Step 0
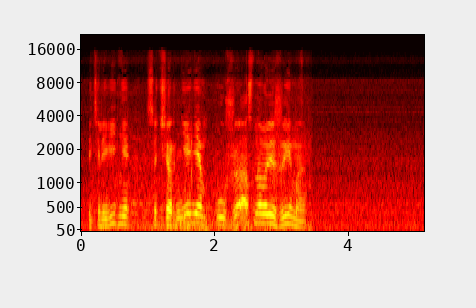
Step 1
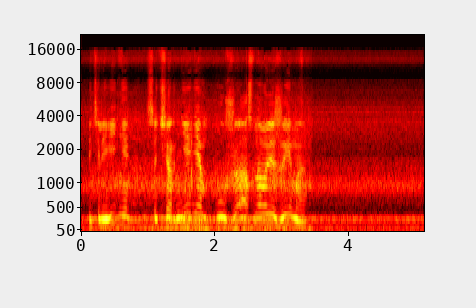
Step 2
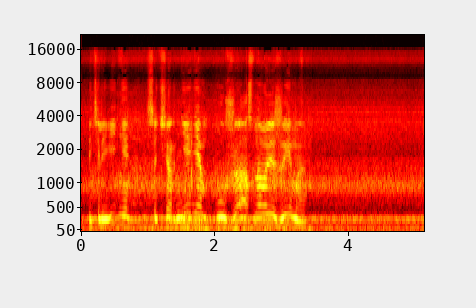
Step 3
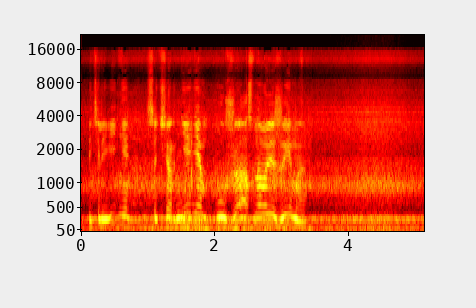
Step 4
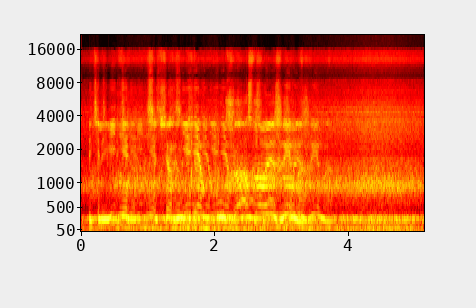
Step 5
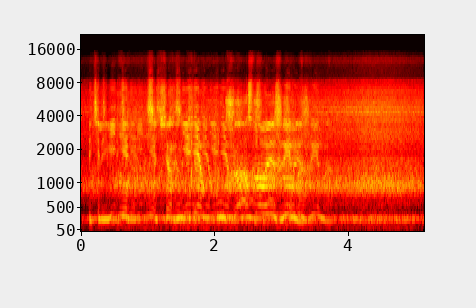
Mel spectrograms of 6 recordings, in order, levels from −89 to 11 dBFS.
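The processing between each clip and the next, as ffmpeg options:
-af "firequalizer=gain_entry='entry(100,0);entry(150,-27);entry(260,14);entry(380,-26);entry(570,-19);entry(910,10);entry(1800,-7);entry(3400,12);entry(9000,-10);entry(13000,12)':delay=0.05:min_phase=1,volume=1.41"
-af "areverse,acompressor=mode=upward:threshold=0.0224:ratio=2.5,areverse,alimiter=limit=0.316:level=0:latency=1:release=327,volume=2.24"
-af "dynaudnorm=f=240:g=7:m=3.98,volume=0.708"
-filter_complex "[0:a]alimiter=limit=0.237:level=0:latency=1:release=37,asplit=2[s0][s1];[s1]aecho=0:1:125|411:0.316|0.447[s2];[s0][s2]amix=inputs=2:normalize=0,volume=2.37"
-af "crystalizer=i=6:c=0,highpass=440,equalizer=f=440:t=q:w=4:g=-4,equalizer=f=660:t=q:w=4:g=-6,equalizer=f=3400:t=q:w=4:g=-7,lowpass=f=6700:w=0.5412,lowpass=f=6700:w=1.3066,volume=0.447"

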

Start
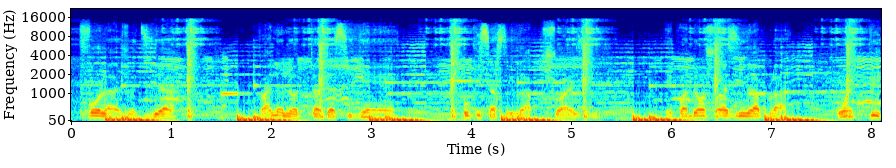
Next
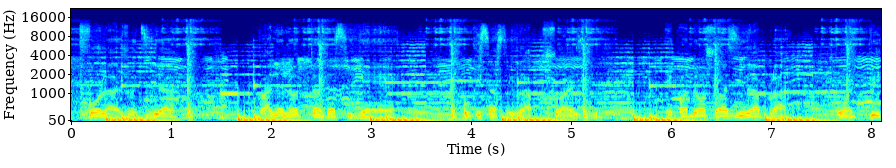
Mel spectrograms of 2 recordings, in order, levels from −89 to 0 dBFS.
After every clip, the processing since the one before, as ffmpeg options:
-filter_complex "[0:a]bandreject=f=750:w=24,acrossover=split=83|300|1000[s0][s1][s2][s3];[s0]acompressor=threshold=0.0316:ratio=4[s4];[s1]acompressor=threshold=0.0251:ratio=4[s5];[s2]acompressor=threshold=0.0178:ratio=4[s6];[s3]acompressor=threshold=0.00708:ratio=4[s7];[s4][s5][s6][s7]amix=inputs=4:normalize=0"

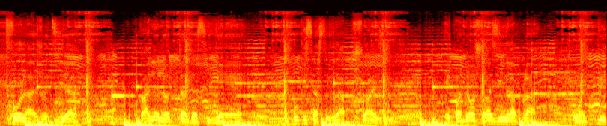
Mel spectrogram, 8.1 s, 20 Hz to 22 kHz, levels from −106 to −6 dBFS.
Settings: -af "equalizer=f=2500:t=o:w=0.33:g=-7,equalizer=f=6300:t=o:w=0.33:g=-9,equalizer=f=12500:t=o:w=0.33:g=-11,volume=2.24"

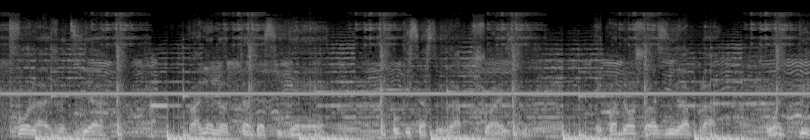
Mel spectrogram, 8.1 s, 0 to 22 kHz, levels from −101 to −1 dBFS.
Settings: -af "aeval=exprs='val(0)+0.0282*sin(2*PI*1400*n/s)':c=same,volume=0.398"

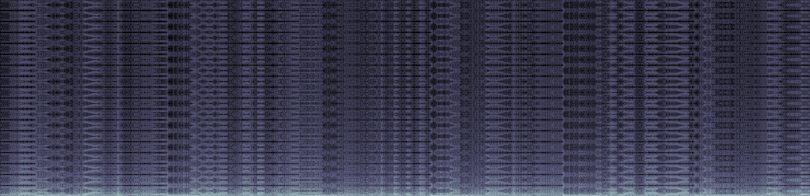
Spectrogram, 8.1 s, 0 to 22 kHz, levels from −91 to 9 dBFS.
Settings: -filter_complex "[0:a]asplit=2[s0][s1];[s1]alimiter=level_in=1.68:limit=0.0631:level=0:latency=1:release=188,volume=0.596,volume=1[s2];[s0][s2]amix=inputs=2:normalize=0,acrusher=samples=36:mix=1:aa=0.000001"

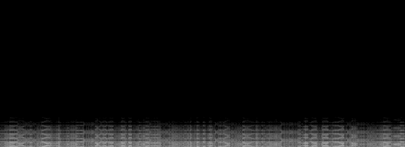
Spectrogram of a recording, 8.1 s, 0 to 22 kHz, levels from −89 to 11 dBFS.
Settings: -af "highpass=f=190:t=q:w=0.5412,highpass=f=190:t=q:w=1.307,lowpass=f=2500:t=q:w=0.5176,lowpass=f=2500:t=q:w=0.7071,lowpass=f=2500:t=q:w=1.932,afreqshift=-170,equalizer=f=570:t=o:w=1.5:g=8,volume=0.75"

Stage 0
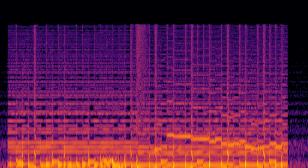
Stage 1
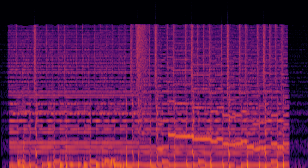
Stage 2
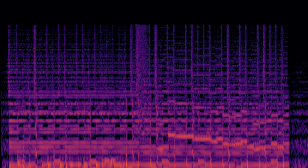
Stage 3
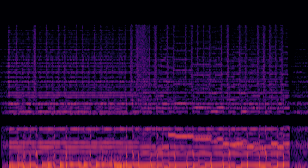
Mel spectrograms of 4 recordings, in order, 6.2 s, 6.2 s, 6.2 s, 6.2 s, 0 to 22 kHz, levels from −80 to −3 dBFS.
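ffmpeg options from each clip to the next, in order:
-filter_complex "[0:a]tiltshelf=f=770:g=-8.5,acontrast=37,acrossover=split=2600[s0][s1];[s0]adelay=30[s2];[s2][s1]amix=inputs=2:normalize=0,volume=0.376"
-af "highshelf=f=5000:g=-11.5,acompressor=threshold=0.0126:ratio=6,volume=1.19"
-filter_complex "[0:a]aecho=1:1:4.6:0.89,acrossover=split=340[s0][s1];[s1]alimiter=level_in=3.16:limit=0.0631:level=0:latency=1:release=172,volume=0.316[s2];[s0][s2]amix=inputs=2:normalize=0,asuperstop=centerf=1200:order=20:qfactor=2.2,volume=1.12"

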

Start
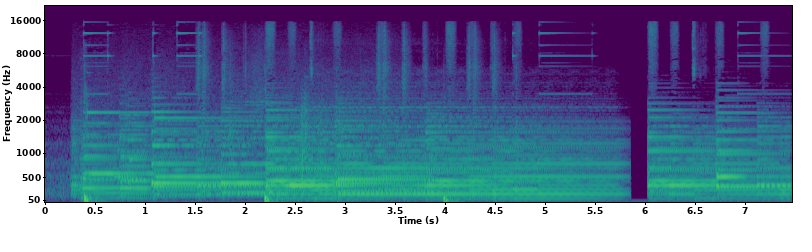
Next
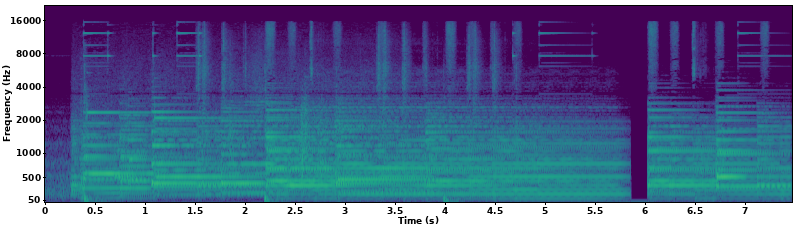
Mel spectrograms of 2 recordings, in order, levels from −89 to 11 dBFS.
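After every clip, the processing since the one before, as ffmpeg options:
-filter_complex "[0:a]bandreject=f=3500:w=11,acrossover=split=490[s0][s1];[s0]acompressor=threshold=0.02:ratio=5[s2];[s2][s1]amix=inputs=2:normalize=0"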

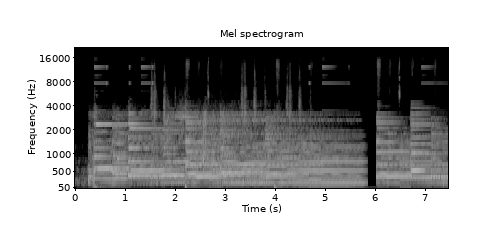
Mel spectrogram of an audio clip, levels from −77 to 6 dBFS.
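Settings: -filter_complex "[0:a]equalizer=f=3200:t=o:w=0.64:g=14.5,afftdn=nr=18:nf=-40,asplit=2[s0][s1];[s1]alimiter=limit=0.0708:level=0:latency=1,volume=0.891[s2];[s0][s2]amix=inputs=2:normalize=0"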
